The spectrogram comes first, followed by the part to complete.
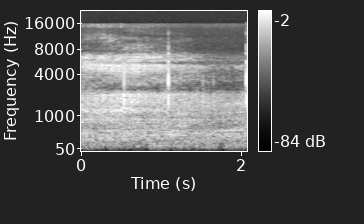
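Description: Steady street traffic noise, a vehicle running along the road, with a couple of faint clicks.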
